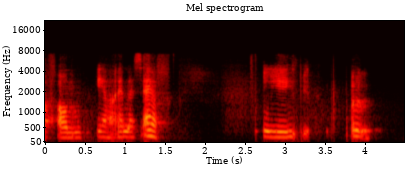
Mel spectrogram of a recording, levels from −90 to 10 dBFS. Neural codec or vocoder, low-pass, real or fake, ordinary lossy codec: codec, 16 kHz, 0.5 kbps, X-Codec, HuBERT features, trained on general audio; 7.2 kHz; fake; none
